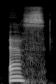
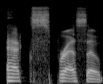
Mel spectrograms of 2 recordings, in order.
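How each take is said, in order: First: The word begins with an 'es' sound. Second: The word begins with an 'ex' sound. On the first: The speaker calls it right. "It's espresso with an S" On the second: The speaker calls it wrong. "we think of it as like espresso, but it's not"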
